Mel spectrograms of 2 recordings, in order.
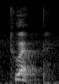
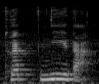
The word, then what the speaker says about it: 됩니다: I don't pronounce it as dwep, right? It's hard to say 됩니다. This one ends up being 됩니다, M sound. Okay?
